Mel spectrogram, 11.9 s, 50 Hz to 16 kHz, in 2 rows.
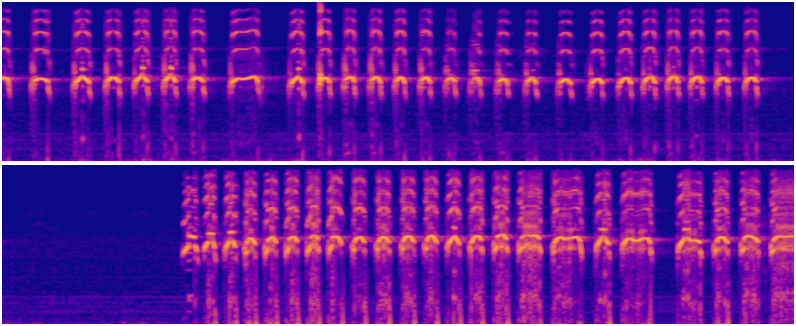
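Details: Juvenile Osprey on a Hog Island nest, 09 September 2019, live camera, begging for a fish: rapid shrill chirping, a pause of over a second, then an even more insistent burst of chirps.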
